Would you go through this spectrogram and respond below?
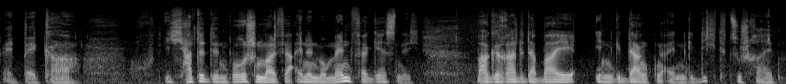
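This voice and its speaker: A man playing a languid, witty, poetic young gentleman in a German radio play. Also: on the low side, normal speed, breathy edge. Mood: dreamy.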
